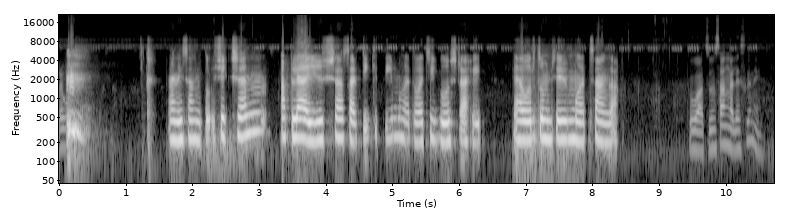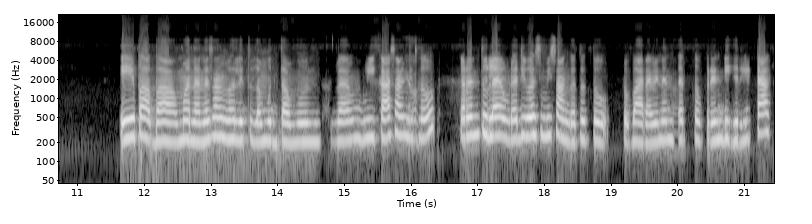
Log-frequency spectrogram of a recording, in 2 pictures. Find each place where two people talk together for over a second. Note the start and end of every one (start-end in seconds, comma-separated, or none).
none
